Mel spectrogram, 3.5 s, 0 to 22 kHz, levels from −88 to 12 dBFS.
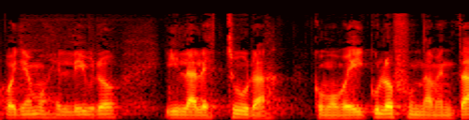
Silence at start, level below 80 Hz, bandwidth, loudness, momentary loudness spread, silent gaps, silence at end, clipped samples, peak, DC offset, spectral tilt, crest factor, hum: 0 s; -62 dBFS; 14 kHz; -26 LUFS; 8 LU; none; 0 s; under 0.1%; -4 dBFS; under 0.1%; -5 dB/octave; 22 dB; none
